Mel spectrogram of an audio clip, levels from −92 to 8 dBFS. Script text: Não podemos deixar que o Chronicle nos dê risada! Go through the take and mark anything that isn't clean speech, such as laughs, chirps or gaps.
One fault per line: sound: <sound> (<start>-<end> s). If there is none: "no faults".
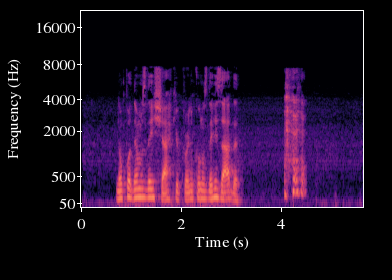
sound: laugh (4.1-4.5 s)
